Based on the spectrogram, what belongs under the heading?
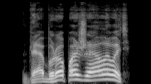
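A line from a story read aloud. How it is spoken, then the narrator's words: Cheerful boss's voice. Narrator (Russian): Бодро прозвучал голос шефа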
